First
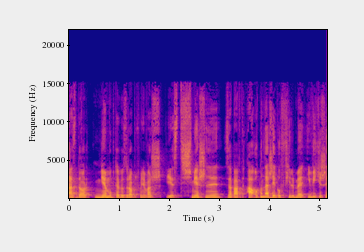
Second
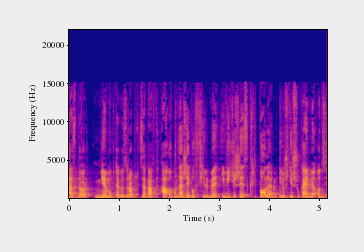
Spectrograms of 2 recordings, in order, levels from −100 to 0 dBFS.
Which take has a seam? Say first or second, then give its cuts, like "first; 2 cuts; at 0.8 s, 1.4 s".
second; 2 cuts; at 1.4 s, 4.2 s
